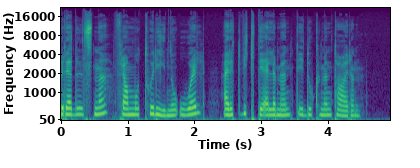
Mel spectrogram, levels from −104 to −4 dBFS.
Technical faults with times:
none

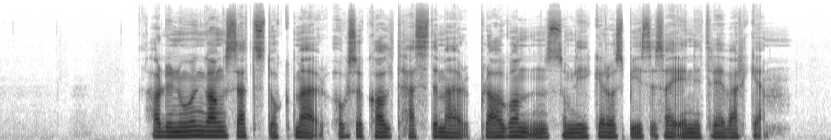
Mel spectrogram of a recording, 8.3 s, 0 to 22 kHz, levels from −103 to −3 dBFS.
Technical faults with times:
none

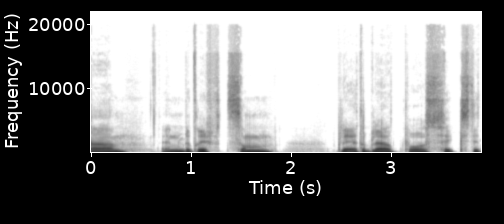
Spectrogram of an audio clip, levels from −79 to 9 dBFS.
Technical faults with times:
3.04-3.09 short stall from a late packet

